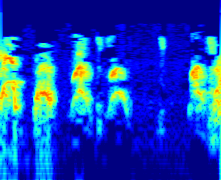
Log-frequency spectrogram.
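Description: A dog barks and yips in a quick, irregular series of sharp, loud bursts, with a couple of brief gaps and a few softer, shorter yelps between the main barks.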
